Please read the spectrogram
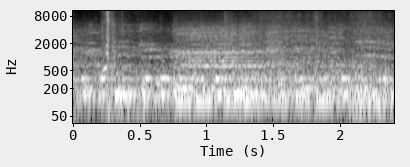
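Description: Choral music: voices holding long, steady chords, with one brief sharp click about a quarter of a second in.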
